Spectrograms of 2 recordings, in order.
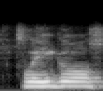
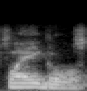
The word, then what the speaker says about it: Flegel: things like confluent reticulated ptosis uh acanthosis nigricans flegal disease and a lot of people mispronounce that as fagal disease and we actually I remember going to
